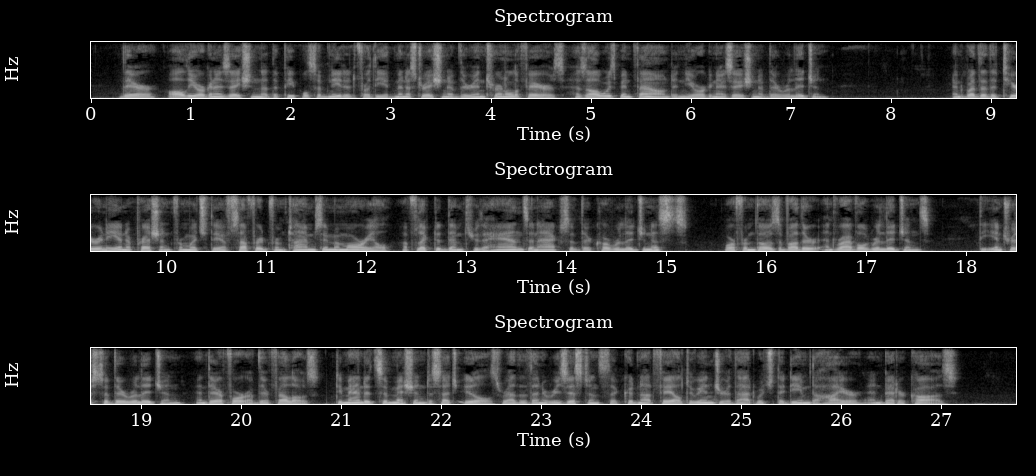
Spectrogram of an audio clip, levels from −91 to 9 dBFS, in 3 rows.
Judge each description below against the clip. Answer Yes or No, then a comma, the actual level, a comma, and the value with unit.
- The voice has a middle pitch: No, low, 115 Hz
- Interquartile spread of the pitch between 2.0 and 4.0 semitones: Yes, average, 3.4 semitones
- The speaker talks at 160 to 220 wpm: Yes, average, 200 wpm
